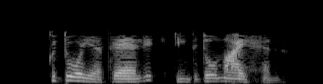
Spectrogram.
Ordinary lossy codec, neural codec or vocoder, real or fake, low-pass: AAC, 16 kbps; codec, 32 kHz, 1.9 kbps, SNAC; fake; 14.4 kHz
